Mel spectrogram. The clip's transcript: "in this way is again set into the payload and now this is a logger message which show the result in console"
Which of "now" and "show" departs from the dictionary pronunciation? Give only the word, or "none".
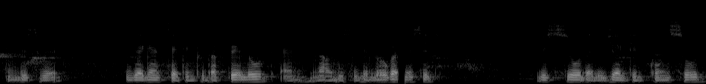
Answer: show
